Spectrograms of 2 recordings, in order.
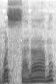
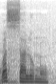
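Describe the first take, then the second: First: The vowel after the L is a. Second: The vowel after the L is u. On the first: The speaker calls it right. "bacaan yang benar adalah sebenarnya bukan wassalumu tapi wassalamu" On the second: The speaker calls it wrong. "bacaannya bukan wassalumu seperti ini"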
